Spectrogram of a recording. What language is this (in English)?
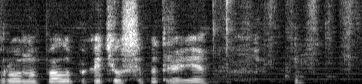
Russian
